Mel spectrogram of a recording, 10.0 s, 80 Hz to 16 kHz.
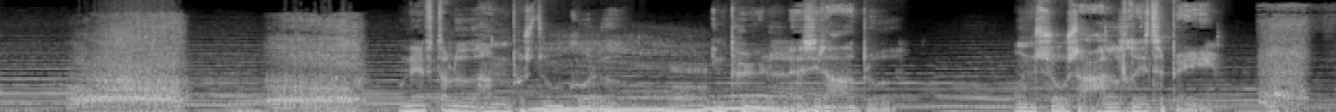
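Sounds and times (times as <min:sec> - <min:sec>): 
brown bear roaring: 0:00.4 - 0:03.0, 0:03.6 - 0:06.8
speech: 0:03.0 - 0:06.8, 0:07.6 - 0:09.7.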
